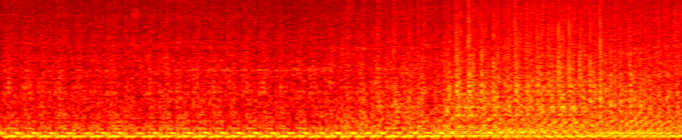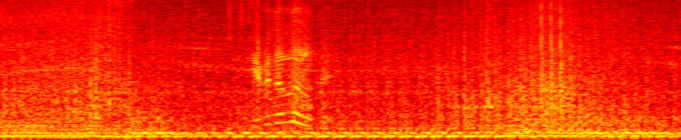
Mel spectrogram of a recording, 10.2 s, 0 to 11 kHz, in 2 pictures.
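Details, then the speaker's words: 2023 Indian Pursuit Elite V-twin with 4.5-inch zombie baffle slip-on exhaust, idling with throttle blips. Deep, heavy rumble swelling with each blip, roaring and loud; normal revving through loud aftermarket pipes. "you can already hear those zombie baffles it's roaring it wasn't to come out"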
